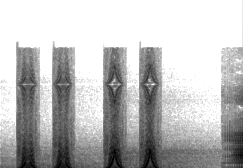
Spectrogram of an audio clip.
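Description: Hardstyle track intro: four short acid-style synth notes, each brightening and then dulling as its filter sweeps, about two a second, with no drums under them.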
